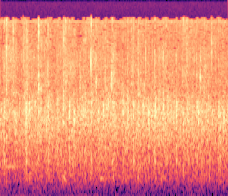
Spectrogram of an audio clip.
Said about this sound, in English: So I just want to give a special shout out to those moms and kids of moms who are here, and it's not your normal thing. We're super glad that you're here. And yeah, we could clap for them.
